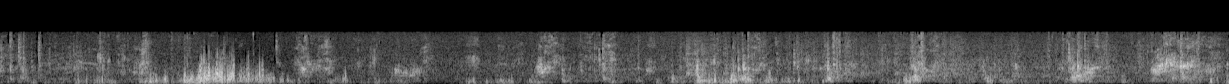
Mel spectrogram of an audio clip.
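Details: Olde English Bulldogge male playing at boxing, giving loud snorting grunts and huffs in bursts, with short rough growl-like sounds between scuffling noises and movement.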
